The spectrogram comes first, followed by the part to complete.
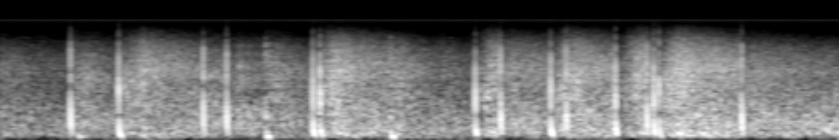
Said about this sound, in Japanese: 大声を出すことが難しい昨今のイベント、普段とは違うおとなしい花火の音に泉ヶ岳で収録した自然の音を織り交ぜてみました。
